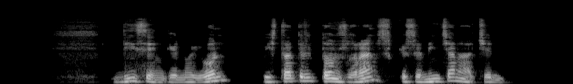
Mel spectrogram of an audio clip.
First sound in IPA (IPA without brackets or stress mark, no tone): d̪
